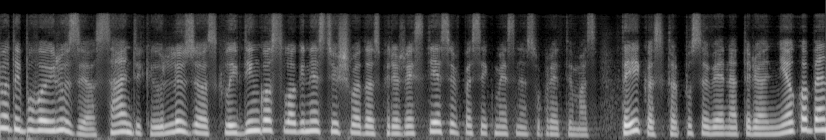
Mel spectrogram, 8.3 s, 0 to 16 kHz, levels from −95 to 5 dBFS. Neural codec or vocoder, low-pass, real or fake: codec, 24 kHz, 0.5 kbps, DualCodec; 10.8 kHz; fake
